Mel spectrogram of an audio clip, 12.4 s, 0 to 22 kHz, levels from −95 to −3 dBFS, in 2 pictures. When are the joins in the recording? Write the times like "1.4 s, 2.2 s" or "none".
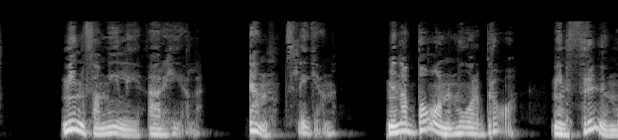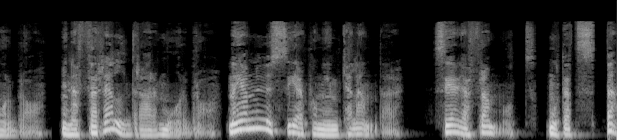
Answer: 6.7 s, 8.4 s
